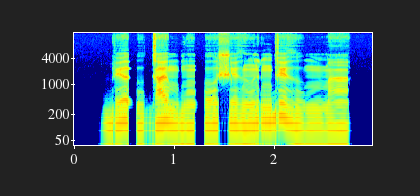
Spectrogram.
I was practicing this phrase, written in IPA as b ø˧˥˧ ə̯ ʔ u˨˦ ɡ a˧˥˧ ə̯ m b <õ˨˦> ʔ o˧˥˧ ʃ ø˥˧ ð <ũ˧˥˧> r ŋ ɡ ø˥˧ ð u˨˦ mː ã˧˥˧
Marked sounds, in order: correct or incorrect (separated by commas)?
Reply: correct, incorrect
